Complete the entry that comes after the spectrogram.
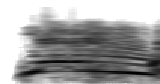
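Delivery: loud high startled yell; startled shout. Retold or imitated. Woman reacting to the crude line, loud startled shout. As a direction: recoil in shock. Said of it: "you're like".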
